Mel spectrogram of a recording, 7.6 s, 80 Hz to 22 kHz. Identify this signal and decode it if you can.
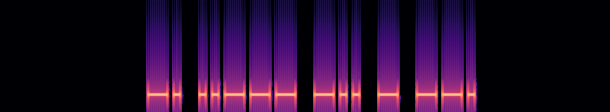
Morse code, heard as a keyed tone, about 16 wpm, 700 Hz. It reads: N2DTG
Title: USA Call Signs - 5 Characters - Repeated 3x - 15wpm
